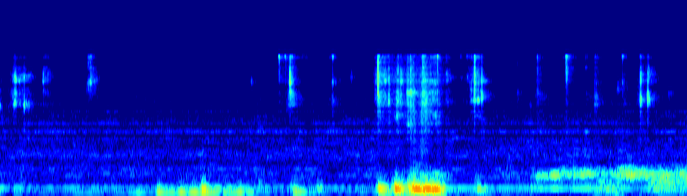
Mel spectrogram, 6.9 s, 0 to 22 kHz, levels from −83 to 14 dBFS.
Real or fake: fake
